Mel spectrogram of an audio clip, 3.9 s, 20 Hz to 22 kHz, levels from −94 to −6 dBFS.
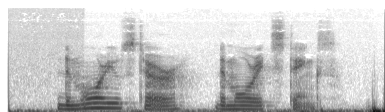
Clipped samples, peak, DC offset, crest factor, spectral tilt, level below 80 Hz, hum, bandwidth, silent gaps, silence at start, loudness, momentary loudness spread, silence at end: under 0.1%; -10 dBFS; under 0.1%; 20 dB; -6.5 dB/octave; -34 dBFS; none; 15.5 kHz; none; 0.1 s; -33 LUFS; 15 LU; 0 s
